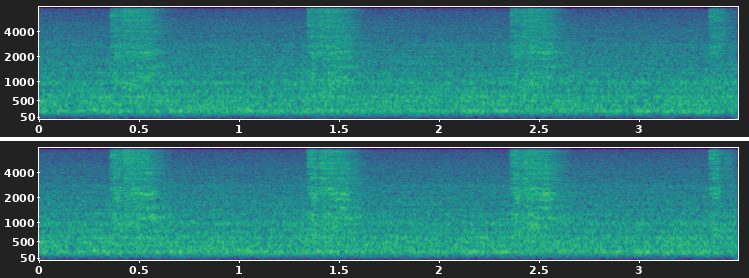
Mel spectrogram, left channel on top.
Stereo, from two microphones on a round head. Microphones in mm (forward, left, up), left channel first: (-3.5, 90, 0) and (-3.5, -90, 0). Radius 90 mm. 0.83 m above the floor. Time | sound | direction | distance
0.4 | a camera shutter | 5° right (ahead or behind) | 7.5 m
